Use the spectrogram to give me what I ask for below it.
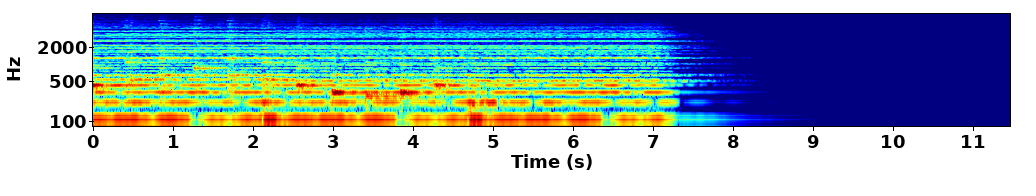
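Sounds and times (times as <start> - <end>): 
string concerto second movement: 0.0 - 7.8.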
